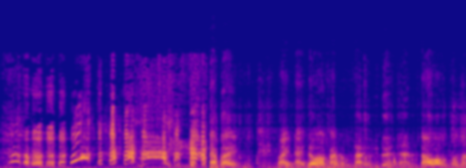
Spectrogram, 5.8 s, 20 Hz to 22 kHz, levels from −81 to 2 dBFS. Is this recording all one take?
yes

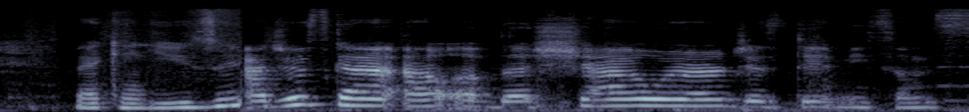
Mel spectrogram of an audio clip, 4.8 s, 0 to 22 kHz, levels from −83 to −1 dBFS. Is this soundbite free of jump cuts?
no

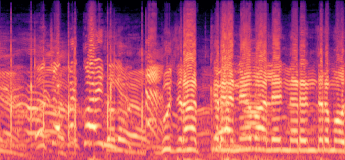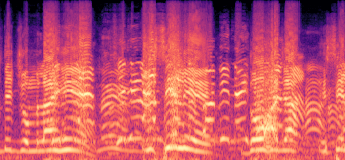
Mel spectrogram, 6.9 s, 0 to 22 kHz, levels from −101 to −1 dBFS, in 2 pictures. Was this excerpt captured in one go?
no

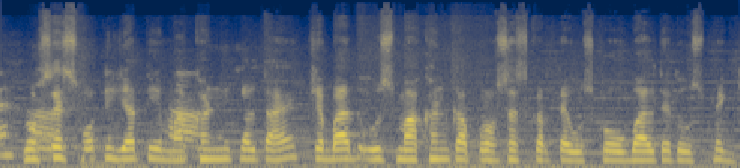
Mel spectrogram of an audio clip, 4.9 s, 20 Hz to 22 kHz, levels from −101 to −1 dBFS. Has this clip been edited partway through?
yes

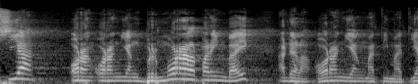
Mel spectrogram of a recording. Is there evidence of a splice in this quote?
no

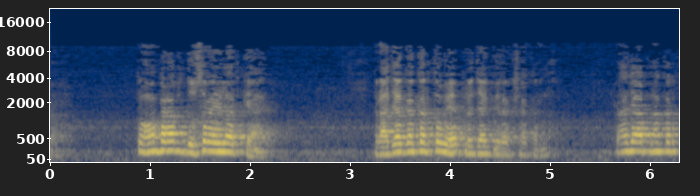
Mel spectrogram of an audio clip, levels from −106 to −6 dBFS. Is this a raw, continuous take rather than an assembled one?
yes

